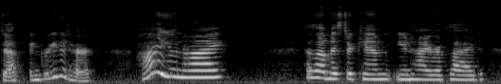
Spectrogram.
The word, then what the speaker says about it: Unhei: Yes, it's pronounced Yunhai, and it means grace, Mr. Kim nodded. Yunhai, Joey said slowly, and this time perfectly.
